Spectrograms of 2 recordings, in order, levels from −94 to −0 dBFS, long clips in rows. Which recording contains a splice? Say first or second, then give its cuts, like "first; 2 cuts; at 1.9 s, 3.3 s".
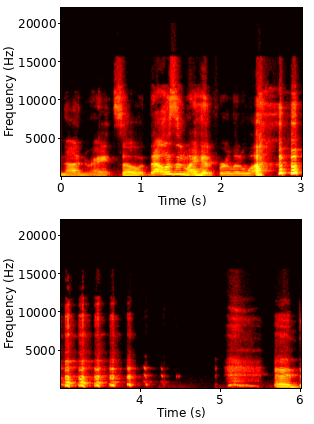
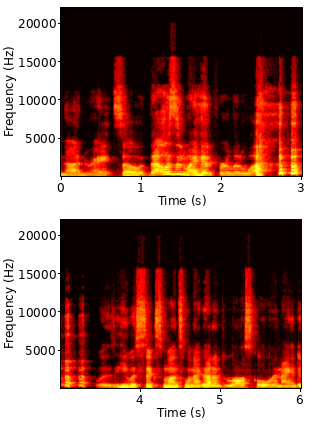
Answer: second; 1 cut; at 3.6 s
